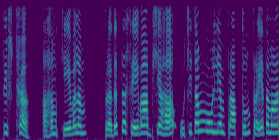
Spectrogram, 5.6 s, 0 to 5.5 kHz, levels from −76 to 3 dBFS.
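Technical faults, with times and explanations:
No technical faults are audible anywhere in this recording.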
